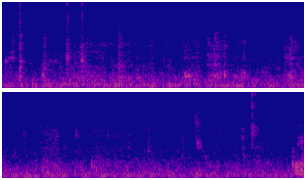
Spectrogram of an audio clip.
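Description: Faint chewing of a Crunch bar, milk chocolate with crisped rice, by two people: scattered soft crunches and mouth clicks, a few sharper ones near the start and about five and a half seconds in.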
